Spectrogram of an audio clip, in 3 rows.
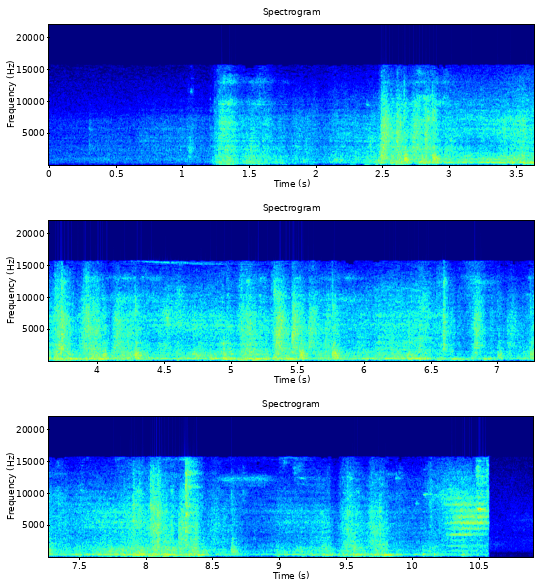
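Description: Skånetrafiken Pågatåg electric multiple unit (Alstom Coradia Nordic X61) passing close by, its wheels clicking over the rail joints, with a steady hum under it. The sound builds about a second in, stays loud through the pass, and cuts off suddenly near the end.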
